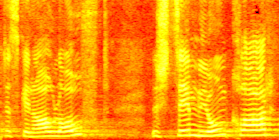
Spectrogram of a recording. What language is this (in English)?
Swiss German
